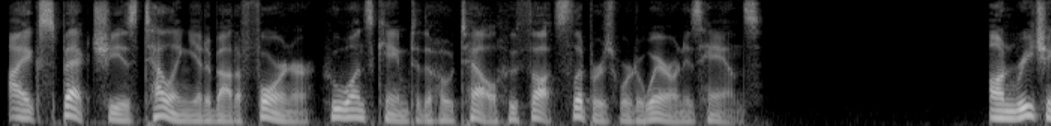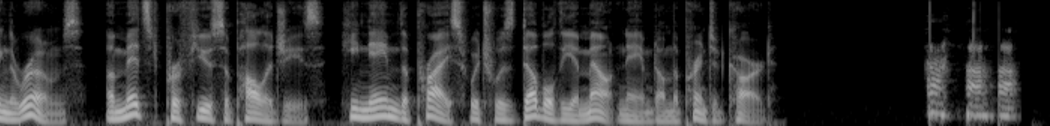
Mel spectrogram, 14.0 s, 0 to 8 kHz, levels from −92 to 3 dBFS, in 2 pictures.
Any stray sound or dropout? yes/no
yes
